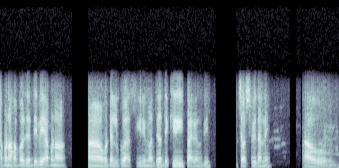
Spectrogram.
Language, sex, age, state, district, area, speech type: Odia, male, 60+, Odisha, Jharsuguda, rural, conversation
